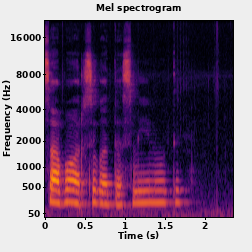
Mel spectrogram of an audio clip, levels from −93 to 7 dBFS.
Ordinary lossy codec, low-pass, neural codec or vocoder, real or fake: none; none; none; real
